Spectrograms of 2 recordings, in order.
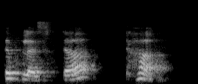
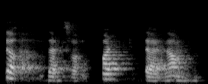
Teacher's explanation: There is no air or breath coming out of the mouth when you combine the two takaras. You just have to stress the takaras a little more in order to show that there are two.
